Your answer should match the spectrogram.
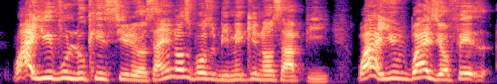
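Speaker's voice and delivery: high, loud indignant seller imitation; mock scolding seller. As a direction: scold him for not smiling, shrill and loud. Seller scolding his serious face.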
